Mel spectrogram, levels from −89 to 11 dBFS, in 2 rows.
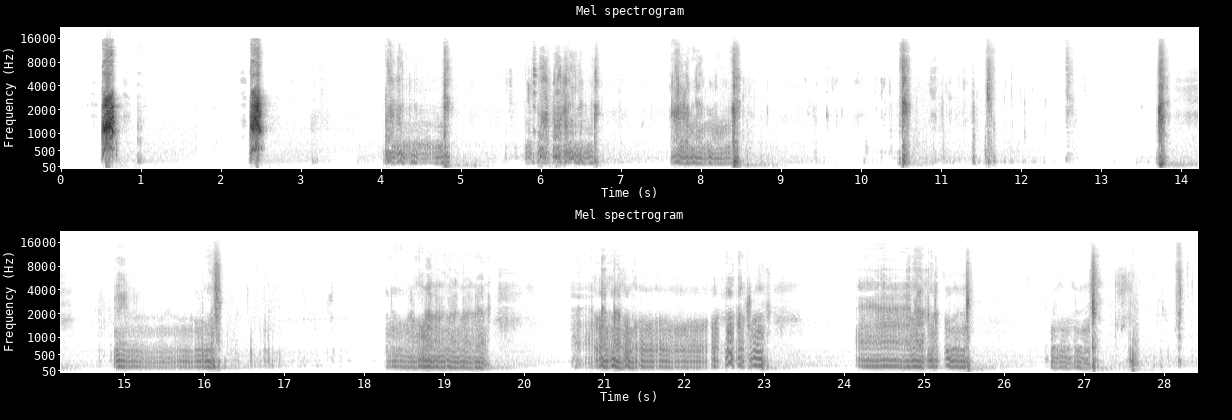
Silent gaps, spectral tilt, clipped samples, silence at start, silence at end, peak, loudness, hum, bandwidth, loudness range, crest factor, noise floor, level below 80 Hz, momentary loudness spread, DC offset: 1.70-1.86 s, 2.06-2.18 s; -2 dB/octave; under 0.1%; 0.5 s; 1.3 s; 0 dBFS; -18 LUFS; none; 16 kHz; 23 LU; 30 dB; -86 dBFS; -74 dBFS; 31 LU; under 0.1%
